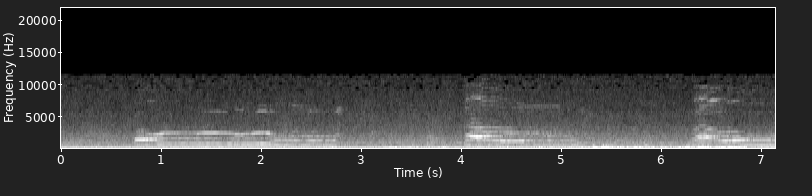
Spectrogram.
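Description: Domestic cat meowing three times, each a drawn-out meow lasting a second or two, the third starting near the end.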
